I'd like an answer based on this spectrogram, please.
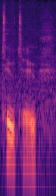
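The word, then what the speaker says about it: Toto: But this is Rudbeckia, called Tutu, T-O-T-O, and I presume you pronounce that Tutu, and I would certainly recommend that.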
